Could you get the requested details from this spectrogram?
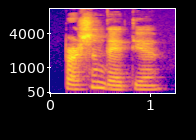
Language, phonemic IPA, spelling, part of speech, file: Albanian, /pəɾʃəndɛtjɛ/, përshëndetje, interjection, Sq-përshëndetje.oga
- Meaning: hello, greetings, goodbye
